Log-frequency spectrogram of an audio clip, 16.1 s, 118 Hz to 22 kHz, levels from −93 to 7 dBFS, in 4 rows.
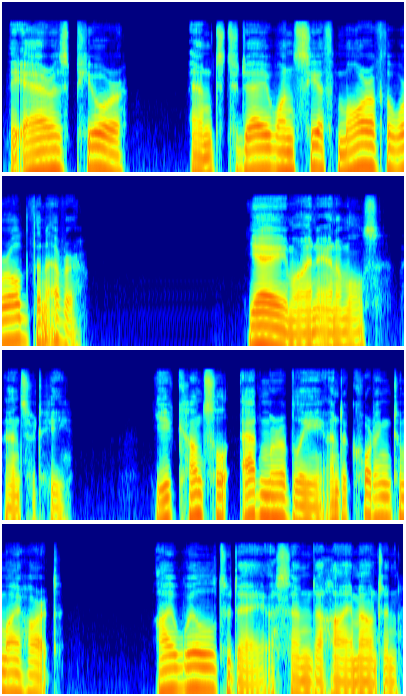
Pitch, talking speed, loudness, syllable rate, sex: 110 Hz, 130 wpm, -22 LUFS, 4.2 syllables/s, male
